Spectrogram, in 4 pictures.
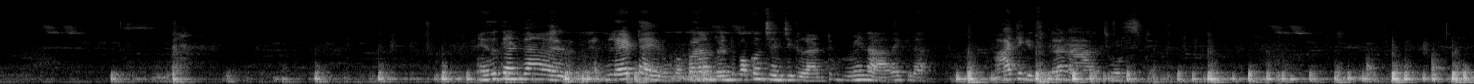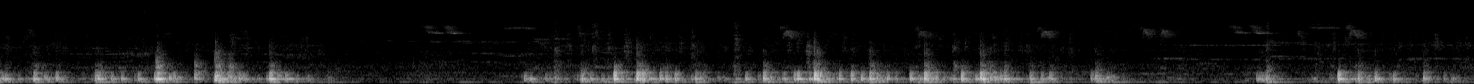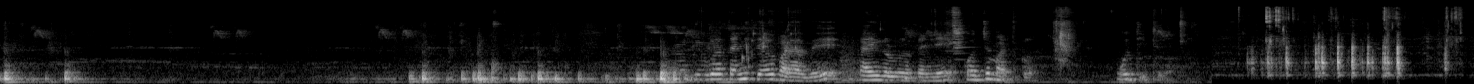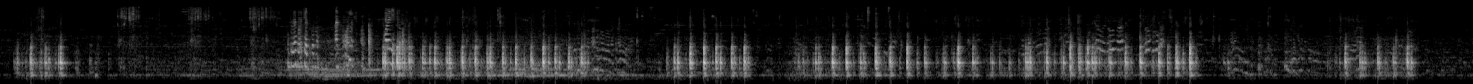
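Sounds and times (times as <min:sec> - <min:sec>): stone roller knocking on stone slab: 0:01.1 - 0:07.2, 0:09.5 - 0:18.1, 0:20.0 - 0:26.0, 0:27.3 - 0:30.3, 0:33.3 - 0:37.6, 0:41.9 - 0:58.6
stone grinding on stone: 0:41.9 - 0:58.6.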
